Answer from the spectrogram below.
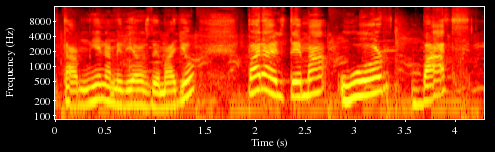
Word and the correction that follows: War Bath: que espero pronunciar bien, por favor. War Bath sería, War Bath, madre mía, mi inglés, qué maravilla.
